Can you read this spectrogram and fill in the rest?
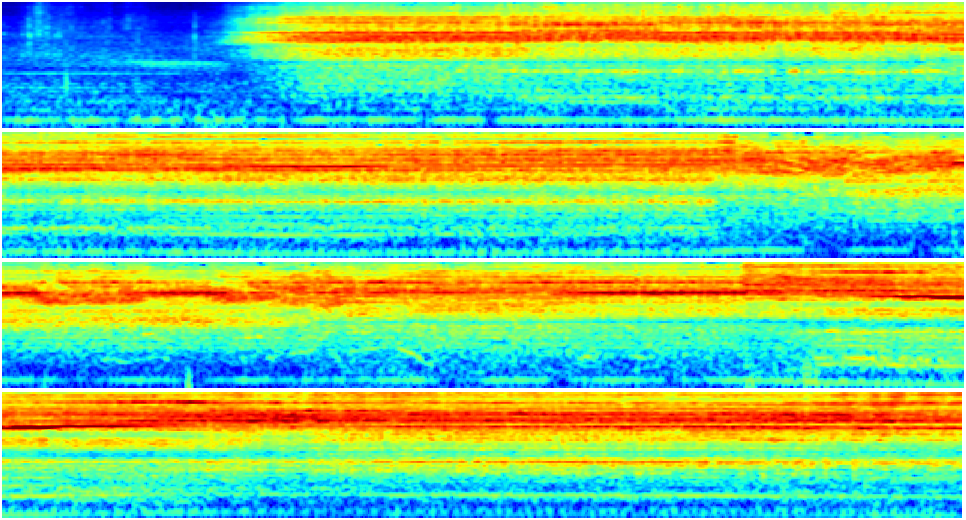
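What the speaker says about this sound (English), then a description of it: "So now I gotta grind the shaft off." A power grinder cuts through the shaft of a condenser fan motor on an air conditioning unit, a steady loud whine that goes on for over twenty seconds, changing pitch midway as the disc bites into the metal.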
